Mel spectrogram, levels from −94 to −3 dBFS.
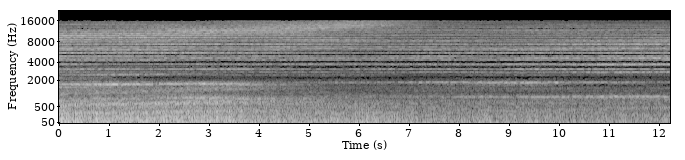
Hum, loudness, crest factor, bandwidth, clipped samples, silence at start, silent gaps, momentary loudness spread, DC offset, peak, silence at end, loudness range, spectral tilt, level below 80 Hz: none; -21 LUFS; 16 dB; 16 kHz; under 0.1%; 0 s; none; 7 LU; under 0.1%; -6 dBFS; 0 s; 6 LU; -2 dB/octave; -34 dBFS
